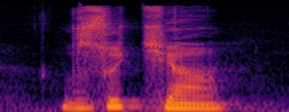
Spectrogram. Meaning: footwear
- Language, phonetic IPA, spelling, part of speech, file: Ukrainian, [wzʊˈtʲːa], взуття, noun, Uk-взуття.ogg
